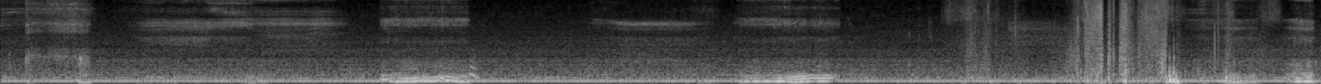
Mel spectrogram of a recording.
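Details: Heavy sleeper snoring loudly while their sister holds their nose, still snoring: loud, rattling inhaled snores about every four seconds, later interrupted by snorts and rustling.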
